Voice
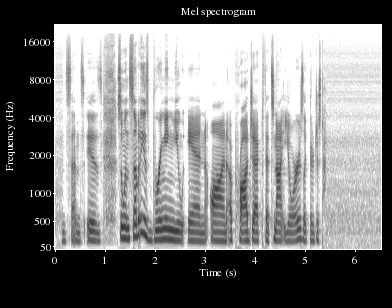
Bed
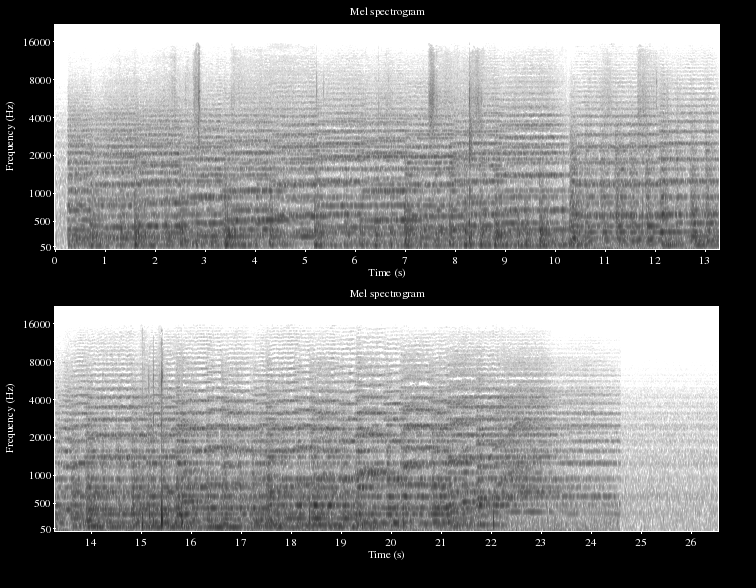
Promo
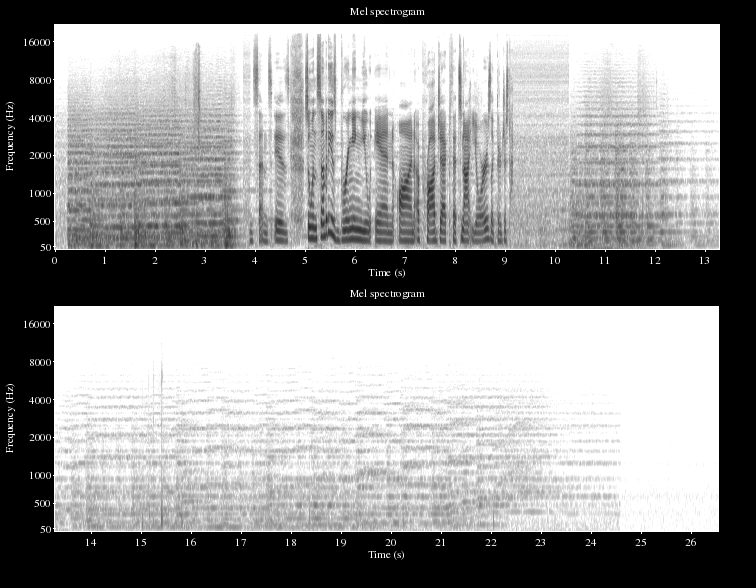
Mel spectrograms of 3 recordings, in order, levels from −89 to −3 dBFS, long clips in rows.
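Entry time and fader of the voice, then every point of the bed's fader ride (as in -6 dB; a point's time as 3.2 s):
3.75 s, +2.5 dB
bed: 3.49 s -0.5 dB
3.76 s -23.5 dB
9.89 s -23.5 dB
10.63 s -4 dB
11.36 s -4 dB
12.83 s -26 dB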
